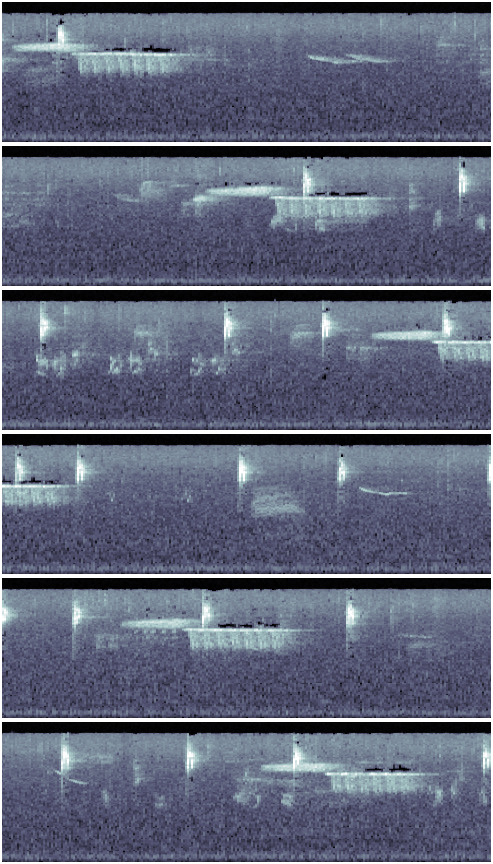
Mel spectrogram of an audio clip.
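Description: Birds chirping, with sharp high chirps scattered throughout and the same buzzy trill returning about every seven seconds, over a steady low hum.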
